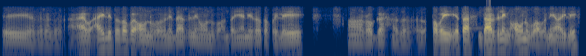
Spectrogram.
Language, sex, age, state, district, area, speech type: Nepali, male, 45-60, West Bengal, Darjeeling, rural, conversation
